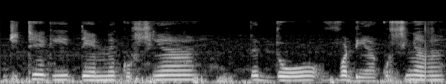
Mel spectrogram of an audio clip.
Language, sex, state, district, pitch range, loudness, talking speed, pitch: Punjabi, male, Punjab, Kapurthala, 190-210 Hz, -15 LUFS, 120 wpm, 200 Hz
